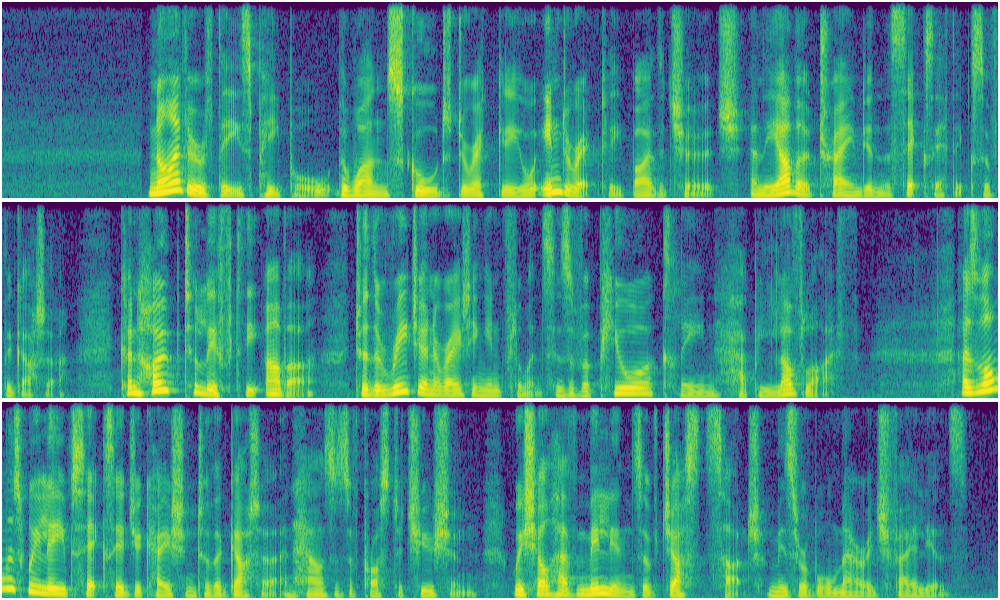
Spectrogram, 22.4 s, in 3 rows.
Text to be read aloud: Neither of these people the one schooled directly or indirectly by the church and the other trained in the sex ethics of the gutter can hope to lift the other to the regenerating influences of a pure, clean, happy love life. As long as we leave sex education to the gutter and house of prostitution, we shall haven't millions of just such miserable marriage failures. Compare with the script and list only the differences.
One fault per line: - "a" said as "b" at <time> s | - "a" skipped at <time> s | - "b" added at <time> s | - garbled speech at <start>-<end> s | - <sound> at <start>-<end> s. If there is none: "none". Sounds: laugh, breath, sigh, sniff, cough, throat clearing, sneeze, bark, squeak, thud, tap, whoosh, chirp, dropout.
- "house" said as "houses" at 17.2 s
- "haven't" said as "have" at 19.1 s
